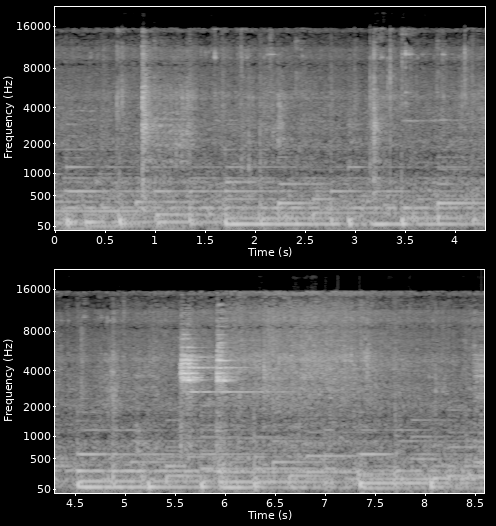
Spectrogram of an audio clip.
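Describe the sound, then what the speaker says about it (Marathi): Ginger and garlic fry in a pan with a steady low sizzle, broken by clinks of a utensil against the metal and some stirring, close and fairly loud with no talking. "तर आपला इथे अद्रक लसूण चांगली फ्राय झालेले आहे, त्याच्यामध्ये घालूया चिली फ्लेक्स।"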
